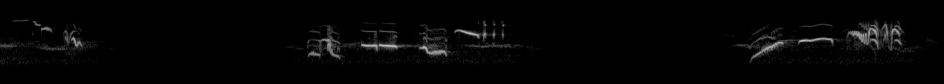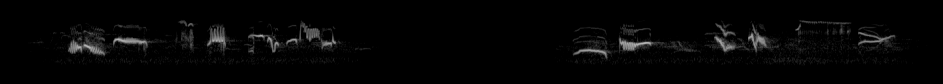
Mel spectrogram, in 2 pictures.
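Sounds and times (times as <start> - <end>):
bird song with chirps whistles and trilled notes: 0.0 - 1.3, 2.8 - 5.6, 7.1 - 13.3, 14.8 - 18.8.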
